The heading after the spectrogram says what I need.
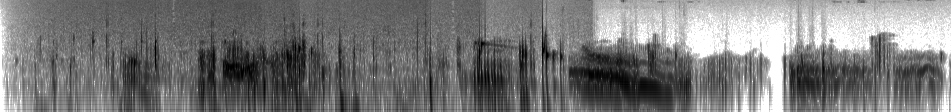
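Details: Red panda's stomach growl: low gurgling and rumbling bursts with squeaky bubbling runs, bowel sounds from gut movement.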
